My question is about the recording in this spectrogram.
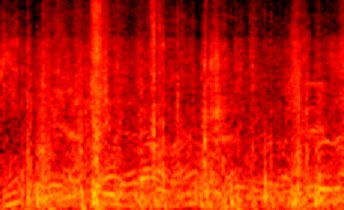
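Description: Faint, indistinct voices of people close by, with a few soft knocks or steps.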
